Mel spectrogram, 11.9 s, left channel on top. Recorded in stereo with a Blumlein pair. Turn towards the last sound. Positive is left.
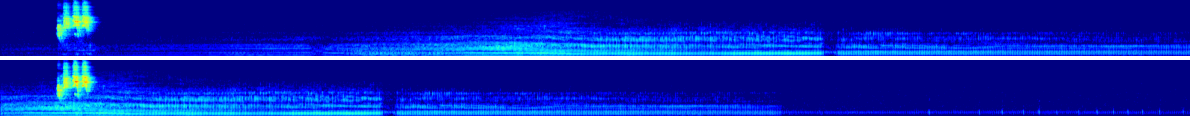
turn(degrees=-15)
